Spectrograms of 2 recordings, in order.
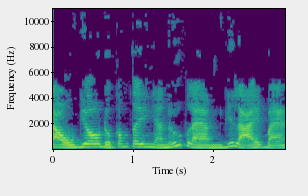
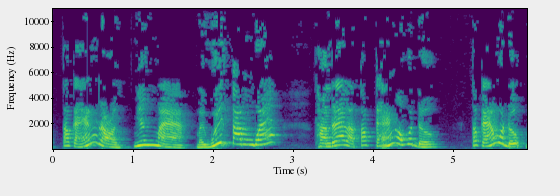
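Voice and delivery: fierce spirit scolding; 6 semitones higher than usual. Retold or imitated. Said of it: "cái kiểu của ổng rất là dữ".

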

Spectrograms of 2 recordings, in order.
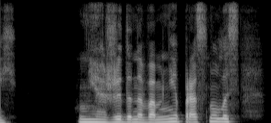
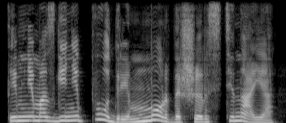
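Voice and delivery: louder, higher cutting snap; sharp retort; 5 semitones higher, 4 dB louder than usual. Acted. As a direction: cut him off harshly. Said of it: "отрезала ведьма".

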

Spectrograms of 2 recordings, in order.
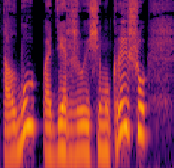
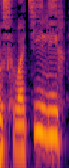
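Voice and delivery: plain reading voice

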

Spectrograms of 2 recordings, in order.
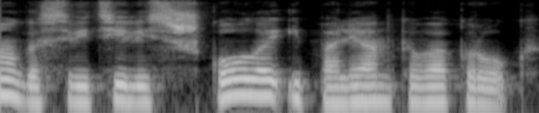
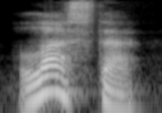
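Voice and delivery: louder warning call; shout; 4 dB louder, slower than usual. A narrator's reading. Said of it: "крикнул Флеш".

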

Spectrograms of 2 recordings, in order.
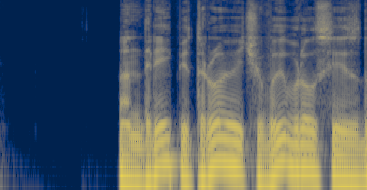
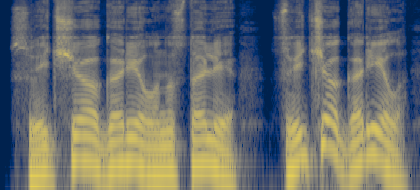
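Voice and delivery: firm; 5 semitones higher than usual. Acted. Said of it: "твёрдо произнёс мальчик".

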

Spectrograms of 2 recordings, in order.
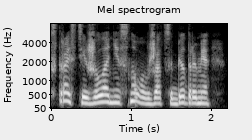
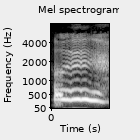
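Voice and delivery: cry of release; 8 semitones higher, 4 dB louder than usual. A narrator's reading. Climax cry.

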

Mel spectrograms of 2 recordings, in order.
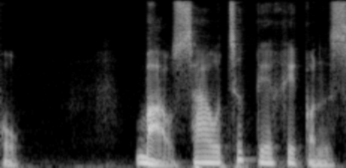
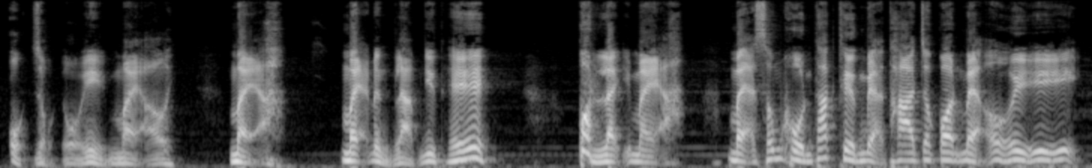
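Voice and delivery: wailing plea; 5 semitones higher than usual. A narrator's reading. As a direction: cry out and beg, rising higher. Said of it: "lại có tiếng người kêu gào".

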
